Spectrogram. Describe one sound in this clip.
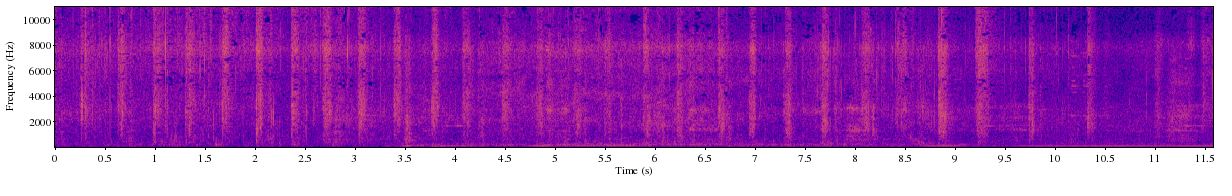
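Footsteps crunch on packed snow and ice.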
